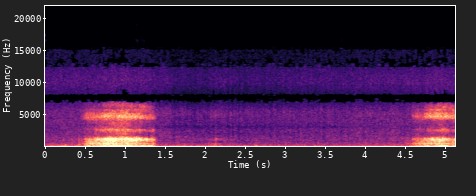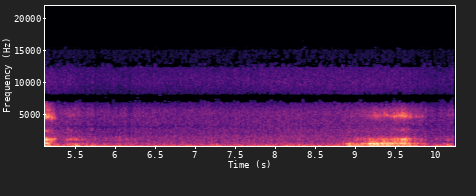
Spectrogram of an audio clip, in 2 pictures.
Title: Cute Beagle Snoring in Her Sleep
